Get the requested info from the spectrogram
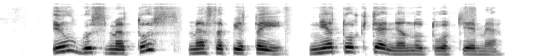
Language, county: Lithuanian, Alytus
